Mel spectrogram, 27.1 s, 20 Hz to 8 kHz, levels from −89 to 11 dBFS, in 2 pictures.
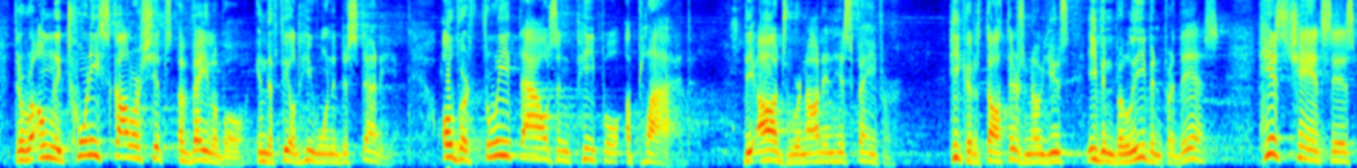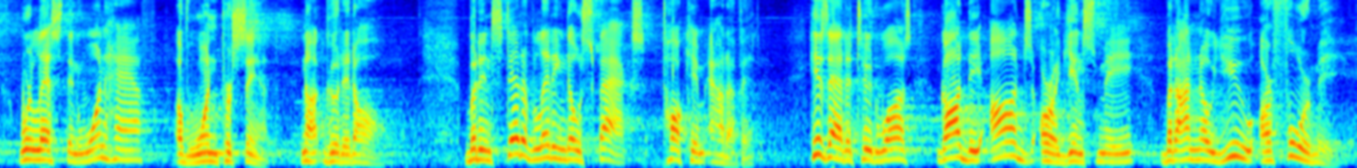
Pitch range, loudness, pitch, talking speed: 145-185 Hz, -14 LUFS, 165 Hz, 165 wpm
